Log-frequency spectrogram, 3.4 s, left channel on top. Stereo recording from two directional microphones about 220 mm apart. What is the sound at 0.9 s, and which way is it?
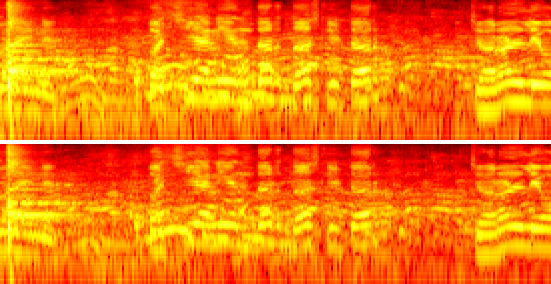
Speech, 15° left (ahead or behind).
